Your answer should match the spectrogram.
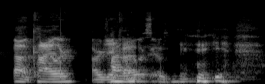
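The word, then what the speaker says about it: Cyler: I'm going to mispronounce the last name as Crowler. Kyler, RJ Tyler, Kyler.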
